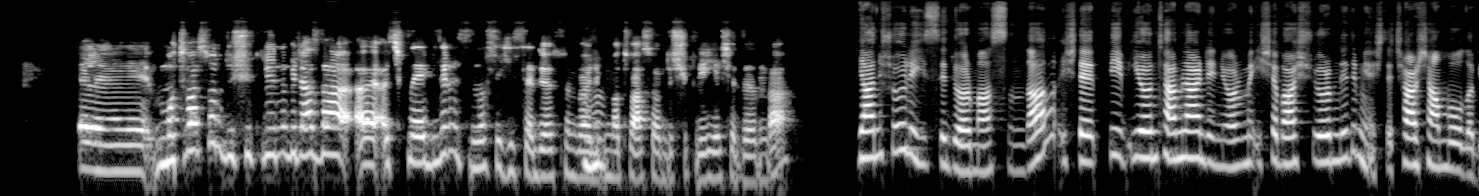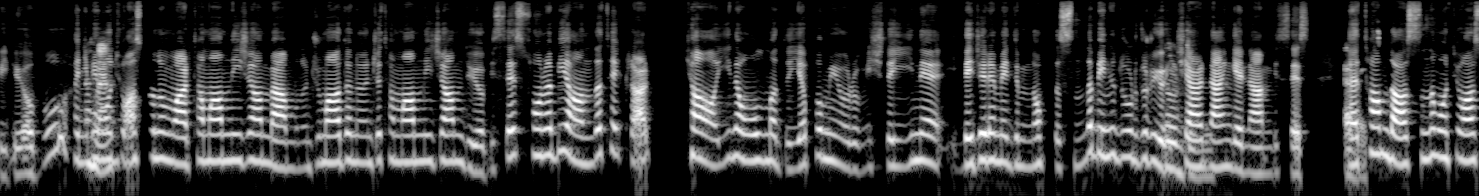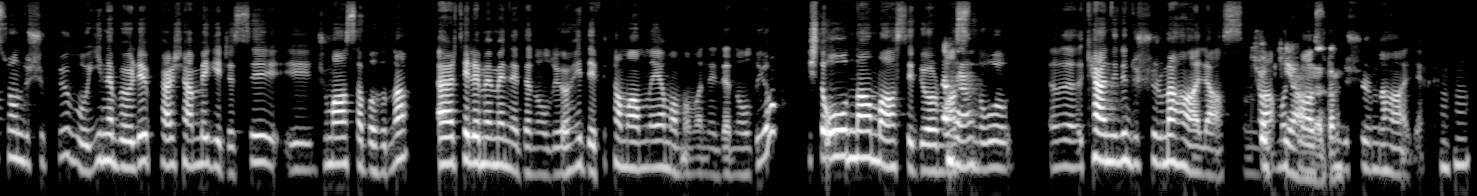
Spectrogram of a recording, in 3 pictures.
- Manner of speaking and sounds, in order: other background noise
- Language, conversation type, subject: Turkish, advice, Mükemmeliyetçilik yüzünden hedeflerini neden tamamlayamıyorsun?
